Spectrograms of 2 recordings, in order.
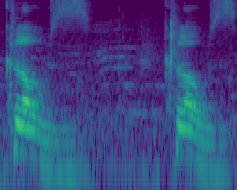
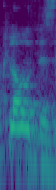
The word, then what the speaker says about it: clothes: النطق الصح ملابس يعني close. والخطأ هنا ان احنا عندنا حرف TH بتنطق the، والاس الاي اس في الاخر ناس كتيرة بتنطقها is، يبقى بيقولها clothes، لا، احنا هنقولها close، ملابس.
